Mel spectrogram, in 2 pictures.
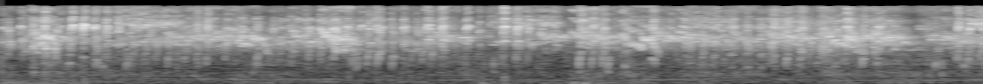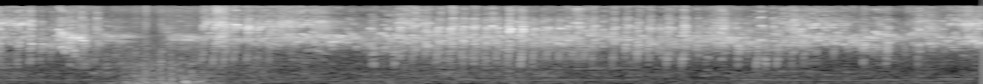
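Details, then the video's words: Continuous budgie flock chatter: busy high twittering, chirps and squeaky warbles overlapping without pause, with one short low rumble midway. "BUDGIES Chirping Sounds"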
